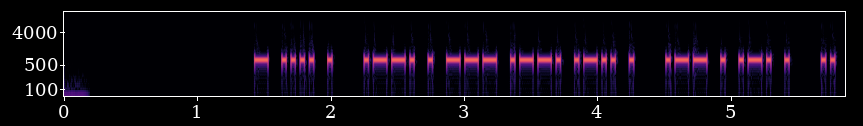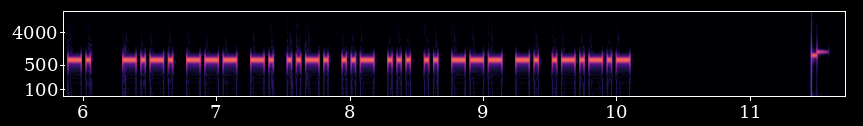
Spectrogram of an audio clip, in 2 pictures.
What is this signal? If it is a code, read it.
Morse code, heard as a keyed tone, about 36 wpm, 700 Hz. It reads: THE PEOPLE WERE IN CONFUSION.
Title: Sentences from Top 1600 Words 35wpm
